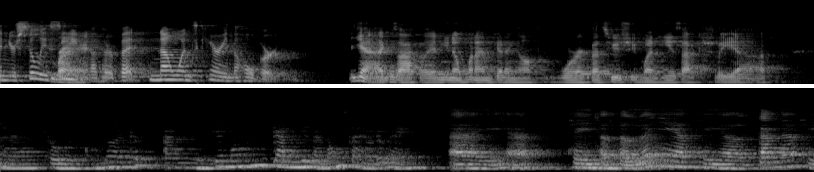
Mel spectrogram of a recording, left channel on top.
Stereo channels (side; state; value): both; different; correlation -0.01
